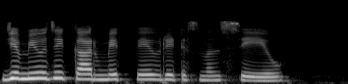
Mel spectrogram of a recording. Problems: none marked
